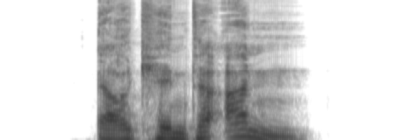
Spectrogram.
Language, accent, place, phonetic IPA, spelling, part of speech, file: German, Germany, Berlin, [ɛɐ̯ˌkɛntə ˈan], erkennte an, verb, De-erkennte an.ogg
- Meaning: first/third-person singular subjunctive II of anerkennen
